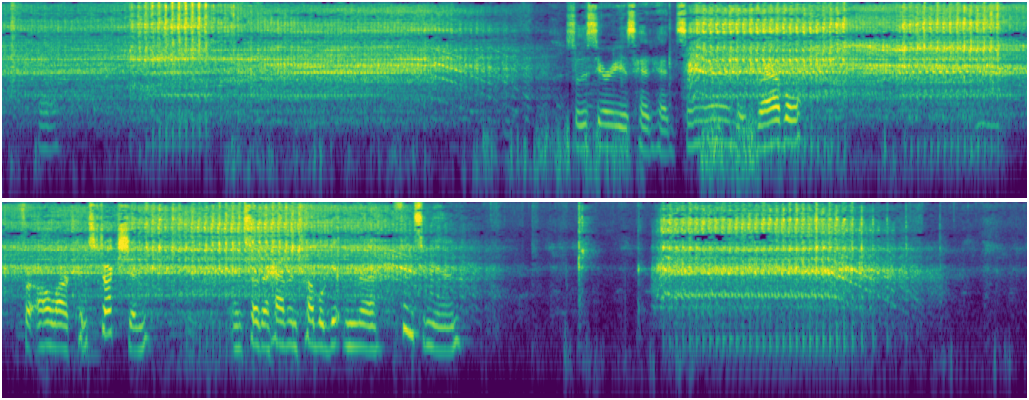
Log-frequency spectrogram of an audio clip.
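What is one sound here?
A power drill whirs in short bursts outdoors.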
